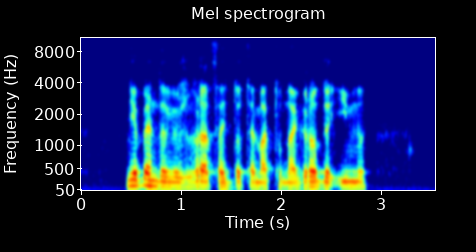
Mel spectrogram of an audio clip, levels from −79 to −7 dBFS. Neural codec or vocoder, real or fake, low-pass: codec, 24 kHz, 3 kbps, HILCodec; fake; 9.9 kHz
